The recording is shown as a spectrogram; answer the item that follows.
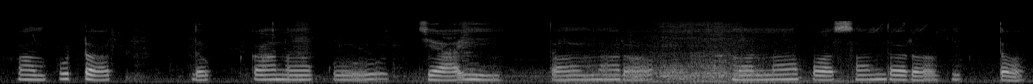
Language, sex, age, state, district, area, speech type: Odia, female, 30-45, Odisha, Balangir, urban, spontaneous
